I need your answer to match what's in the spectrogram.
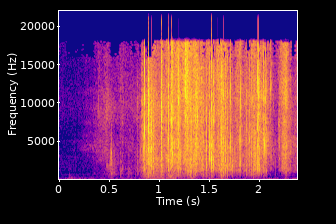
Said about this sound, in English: You hear that? That's me throwing away my notes.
